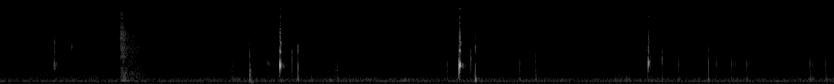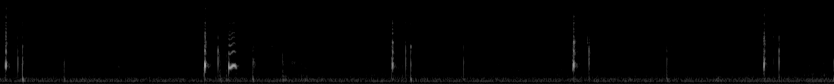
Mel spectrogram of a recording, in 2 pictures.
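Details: Soft, sharp clicking hiccups recurring about every two seconds, roughly 30 a minute, over a steady low hum: repeated hiccups.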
